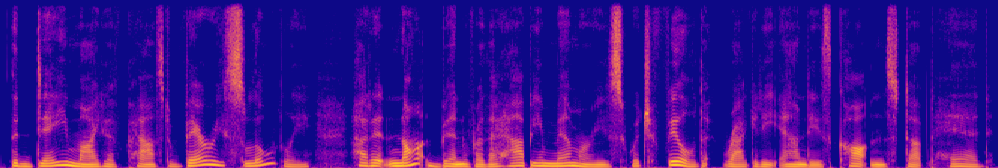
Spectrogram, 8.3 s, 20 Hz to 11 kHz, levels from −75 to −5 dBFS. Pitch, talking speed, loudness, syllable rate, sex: 165 Hz, 160 wpm, -19 LUFS, 4.5 syllables/s, female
